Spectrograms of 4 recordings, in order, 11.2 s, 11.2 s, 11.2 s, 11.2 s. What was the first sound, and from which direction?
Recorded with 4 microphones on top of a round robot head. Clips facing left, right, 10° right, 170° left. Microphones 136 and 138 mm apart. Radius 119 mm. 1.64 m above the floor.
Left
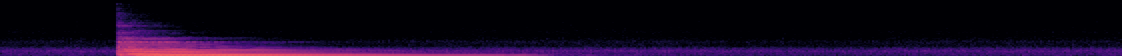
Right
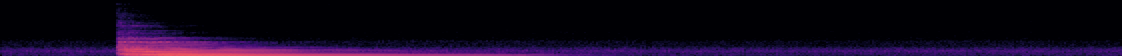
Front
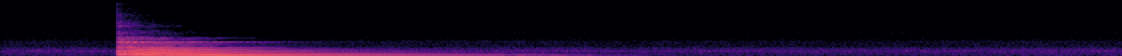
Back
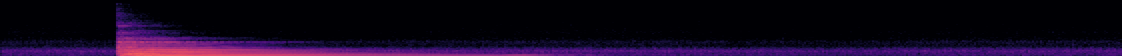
A guitar, 50° left.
